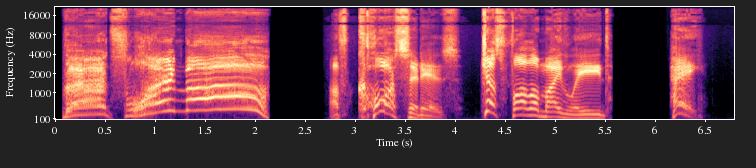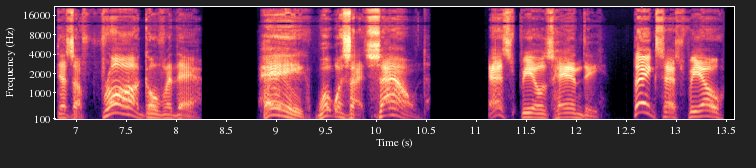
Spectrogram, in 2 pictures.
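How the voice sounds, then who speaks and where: A man's voice: high voice, wildly swooping pitch, slow pace, gravelly, bright, forceful tone, dry recording, studio quality, full character voice. A man voicing a brash, bossy crocodile detective in a video game, boisterous and cocky, with a streetwise, barking delivery. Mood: indignant. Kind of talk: animated video game character acting.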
